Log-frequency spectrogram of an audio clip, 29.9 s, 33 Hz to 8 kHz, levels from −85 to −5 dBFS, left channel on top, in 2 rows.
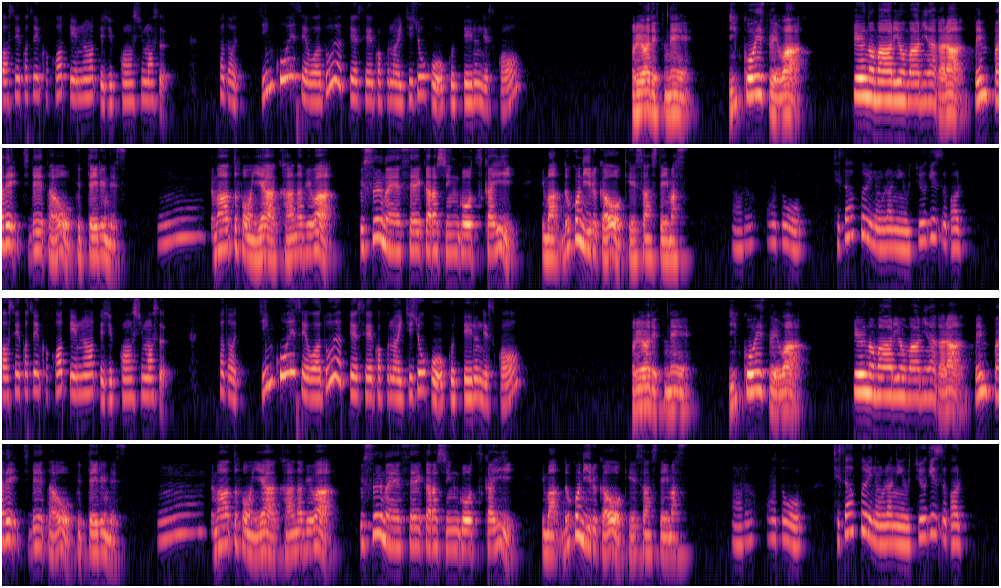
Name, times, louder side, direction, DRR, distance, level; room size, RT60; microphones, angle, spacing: voice 1, 0.0-2.4 3.3-3.5 3.9-7.7 17.3-18.0 25.9-26.9 27.4-29.3, right 2 dB, 35° right, 0.7 m, -29 dB
voice 2, 9.4-10.3 10.9-12.0 12.8-16.7 18.1-19.9 20.3-22.6 23.1-25.2, left 2 dB, 35° left, 0.8 m, -24 dB
8.1 x 3.2 x 5.7 m
head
